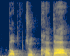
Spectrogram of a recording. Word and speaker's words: 넓죽하다: 또 예외가 있어요이 두 단어는 그냥 외우는게 좋습니다 넓죽하다 넓둥글다이 두 단어만 또 예외적으로 리을 비읍이라 널다 발음해요 근데 넓죽하다 넓둥글다이 두 단어만 비읍으로 발음하는 거예요 복잡하죠 그럼 정리해 볼까요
